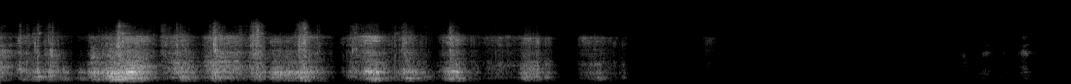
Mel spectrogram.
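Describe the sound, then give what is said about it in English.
Rasping, grinding effect of Superman boring straight through solid rock in a radio drama: a rapid train of rough pulsing bursts for about six seconds, then a few faint traces as it stops. “No time to find the entrance. I'll just drive straight to it through the solid rock. Here goes!”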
